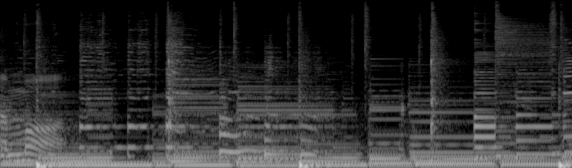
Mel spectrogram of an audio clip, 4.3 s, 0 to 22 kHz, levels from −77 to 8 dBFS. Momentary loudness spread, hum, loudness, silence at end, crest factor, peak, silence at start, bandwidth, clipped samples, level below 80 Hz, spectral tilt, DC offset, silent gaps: 5 LU; none; -25 LUFS; 0 s; 18 dB; -4 dBFS; 0 s; 20 kHz; under 0.1%; -28 dBFS; -7 dB/octave; under 0.1%; none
